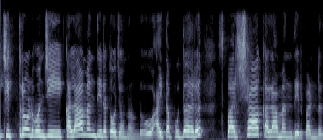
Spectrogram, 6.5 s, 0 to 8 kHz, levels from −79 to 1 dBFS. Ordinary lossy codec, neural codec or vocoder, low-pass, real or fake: none; none; 7.2 kHz; real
